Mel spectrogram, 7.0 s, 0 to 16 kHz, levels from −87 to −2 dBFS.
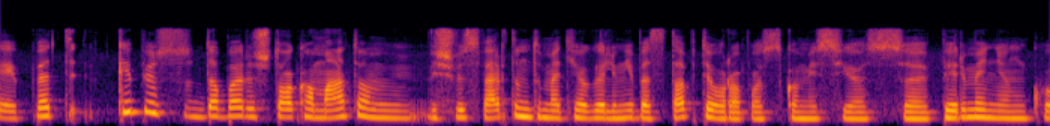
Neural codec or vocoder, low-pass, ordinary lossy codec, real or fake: none; 7.2 kHz; MP3, 96 kbps; real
